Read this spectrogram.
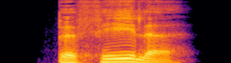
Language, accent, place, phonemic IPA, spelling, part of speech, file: German, Germany, Berlin, /bəˈfeːlə/, Befehle, noun, De-Befehle.ogg
- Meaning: nominative/accusative/genitive plural of Befehl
